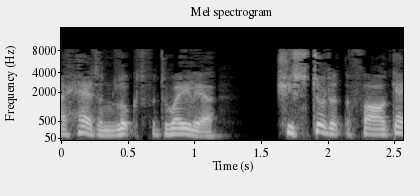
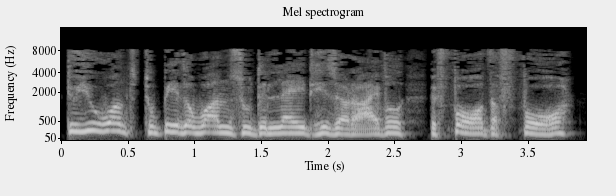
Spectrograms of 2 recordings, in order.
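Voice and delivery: raised, menacing demand; angry threat; 4 semitones higher, 3 dB louder than usual. A narrator's reading. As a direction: threaten the guards hard. Dwalia threatens the guards.

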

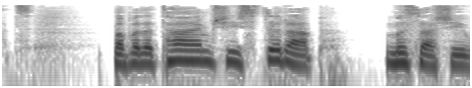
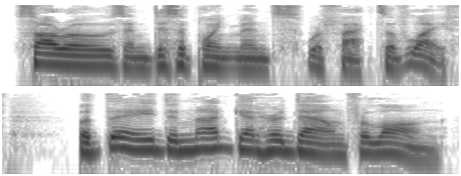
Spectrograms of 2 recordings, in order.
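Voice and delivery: usual speaking voice

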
